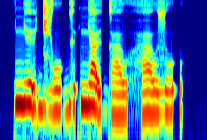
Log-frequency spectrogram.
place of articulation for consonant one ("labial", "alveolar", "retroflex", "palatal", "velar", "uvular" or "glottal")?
palatal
